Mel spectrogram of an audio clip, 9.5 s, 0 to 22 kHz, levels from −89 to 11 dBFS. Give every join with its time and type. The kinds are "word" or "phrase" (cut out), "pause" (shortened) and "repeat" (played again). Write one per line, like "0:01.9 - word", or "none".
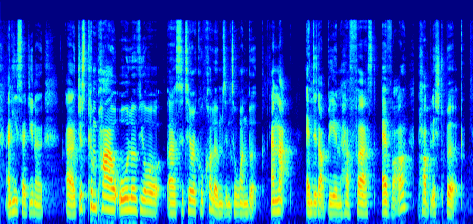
0:05.3 - pause
0:08.3 - pause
